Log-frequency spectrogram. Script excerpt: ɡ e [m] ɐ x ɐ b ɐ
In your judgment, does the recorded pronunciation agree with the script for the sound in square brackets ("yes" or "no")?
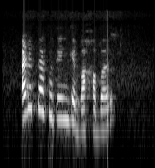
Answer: no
